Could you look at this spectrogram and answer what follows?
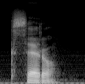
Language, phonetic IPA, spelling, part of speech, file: Polish, [ˈksɛrɔ], ksero, noun, Pl-ksero.ogg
